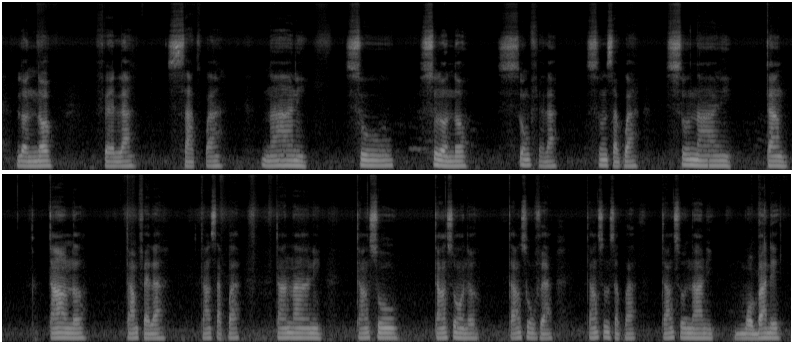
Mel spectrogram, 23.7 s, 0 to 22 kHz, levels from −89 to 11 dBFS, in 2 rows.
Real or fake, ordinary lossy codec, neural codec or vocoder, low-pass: fake; none; vocoder, 48 kHz, 128 mel bands, Vocos; none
